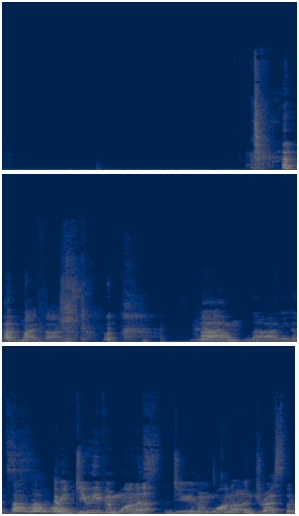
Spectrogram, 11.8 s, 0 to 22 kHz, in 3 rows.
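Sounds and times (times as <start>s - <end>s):
laughter: 3.3s - 6.2s
speech: 6.7s - 11.7s
dog barking: 8.0s - 8.9s.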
